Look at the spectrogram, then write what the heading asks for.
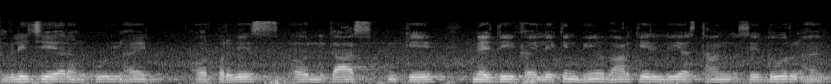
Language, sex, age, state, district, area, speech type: Hindi, male, 18-30, Uttar Pradesh, Azamgarh, rural, read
